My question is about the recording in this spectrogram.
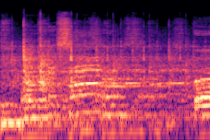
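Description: Progressive/melodic house track in a breakdown: the kick drum and bass have dropped out, leaving layered synthesizer notes.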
